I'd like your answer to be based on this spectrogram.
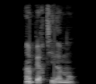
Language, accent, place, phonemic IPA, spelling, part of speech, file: French, France, Lyon, /ɛ̃.pɛʁ.ti.na.mɑ̃/, impertinemment, adverb, LL-Q150 (fra)-impertinemment.wav
- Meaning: impertinently (in a way which is not pertinent, relevant)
